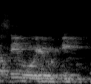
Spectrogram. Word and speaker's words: cout: So either you pronounce it as Cout or Cout.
